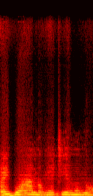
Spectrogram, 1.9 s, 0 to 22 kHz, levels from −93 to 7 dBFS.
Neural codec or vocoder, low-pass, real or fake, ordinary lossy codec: codec, 44.1 kHz, 0.9 kbps, DAC; 19.8 kHz; fake; none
